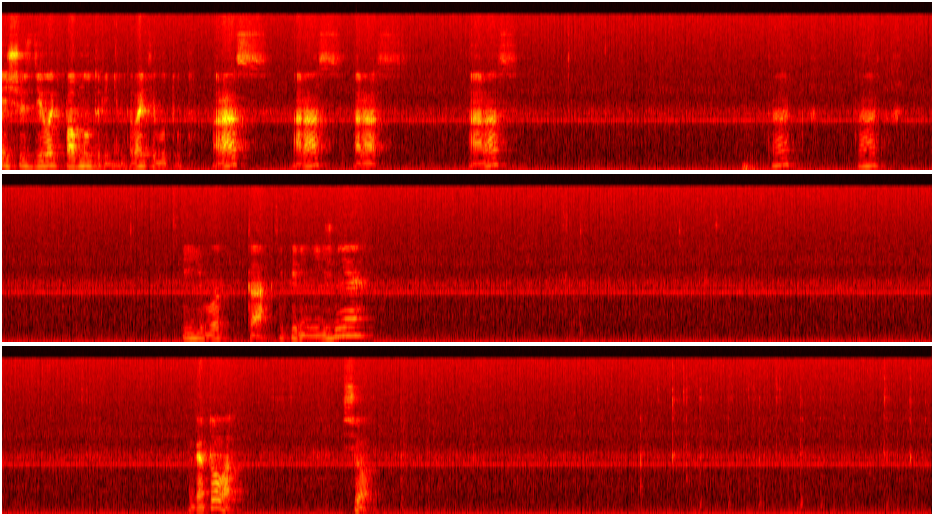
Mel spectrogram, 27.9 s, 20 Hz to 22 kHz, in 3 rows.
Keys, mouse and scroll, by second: 0.3-4.3 middle drag, 1.8-6.7 right drag, 4.9-6.7 middle drag, 6.8-10.3 right drag, 8.8-10.6 middle drag, 11.7-16.9 right drag, 15.2-16.2 middle drag, 16.9-20.0 middle drag, 19.7-20.9 right drag, 20.0 click, 20.1-21.5 middle drag, 22.7-24.5 middle drag, 25.7-26.7 middle drag, 26.7-27.7 scroll down 1, 27.7-27.9 scroll down 1.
